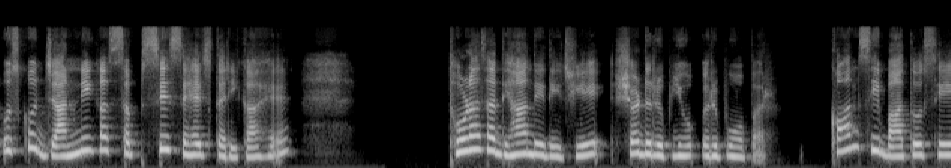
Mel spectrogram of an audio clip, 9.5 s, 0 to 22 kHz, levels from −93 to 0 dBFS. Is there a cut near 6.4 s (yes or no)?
no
